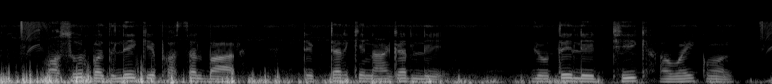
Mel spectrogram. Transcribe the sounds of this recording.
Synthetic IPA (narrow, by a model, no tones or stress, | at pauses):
mɔːsuːɾbəd̪lekepʰəsəlbaːɾʈeːkʈəɾkenaːɡəɾle | d͡ʒoːt̪eleʈʰiːkhəwəikɔːn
